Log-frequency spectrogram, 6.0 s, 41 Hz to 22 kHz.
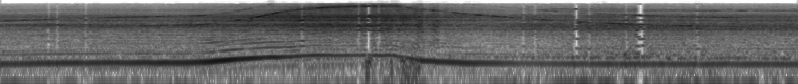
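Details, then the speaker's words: Twincharged engine, day two full-throttle runs, boost creeping past limit even on wastegate spring, about 20 psi: screams up, then sharp pops and cracks as it hits boost cut; knock found earlier and fixed, conservative timing. "it was hitting boost cut like crazy when you hear that popping so um a lot of boost"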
